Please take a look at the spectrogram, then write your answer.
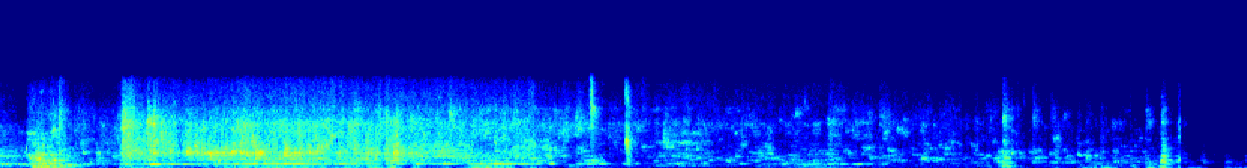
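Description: Household toilet flushed after a tank gasket replacement, a loud rushing gush of draining water that tapers into gurgling refill and trickles, with small clicks, heard close up.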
